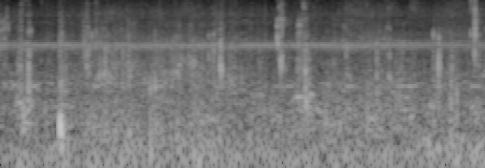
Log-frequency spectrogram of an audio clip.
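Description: Close-miked chewing of a mouthful of rice and dal eaten by hand, with wet mouth clicks and smacks and one sharp click about half a second in. A steady high-pitched tone sits faintly underneath.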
